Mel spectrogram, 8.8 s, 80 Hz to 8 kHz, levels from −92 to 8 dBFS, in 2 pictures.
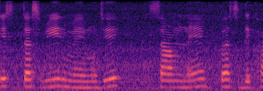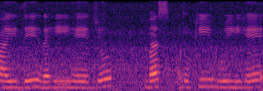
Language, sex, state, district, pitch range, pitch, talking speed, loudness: Hindi, female, Uttar Pradesh, Hamirpur, 200-225 Hz, 210 Hz, 105 wpm, -30 LUFS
